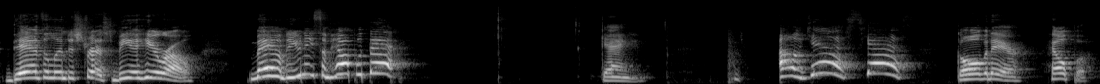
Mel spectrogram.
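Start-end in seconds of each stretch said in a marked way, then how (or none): 2.5-4.1 higher-pitched, eager offer of help; gallant helper. Acted. Man offering a lady help in the store, gallant and high-pitched. Playing hero to damsel. 7.8-9.1 high, grateful mock-damsel voice; damsel in distress. Lady in the store accepting the hero's help, high damsel voice.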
